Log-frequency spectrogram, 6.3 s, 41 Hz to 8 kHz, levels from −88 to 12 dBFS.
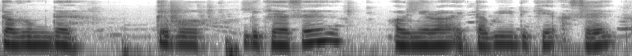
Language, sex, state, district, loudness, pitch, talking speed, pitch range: Nagamese, male, Nagaland, Kohima, -14 LUFS, 125 Hz, 105 wpm, 120-130 Hz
